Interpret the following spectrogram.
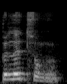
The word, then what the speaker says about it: Belitung: Um but actually it's pronounced Bullet. Uh and it's quite interesting to know that this is where Bilitin BHP got its start on the island uh of Bullet.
